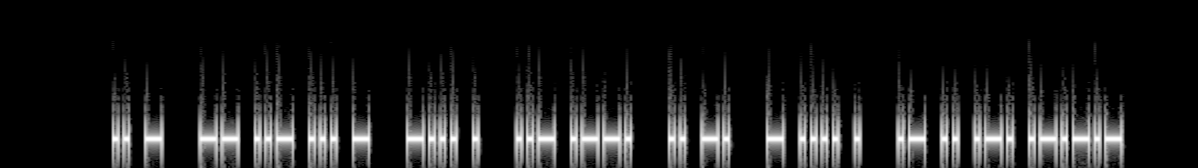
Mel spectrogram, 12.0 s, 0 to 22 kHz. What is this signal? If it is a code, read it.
Morse code, heard as a keyed tone, about 22 wpm, 700 Hz. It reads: IT MUST BE UP IN THE AIR.
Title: Sentences from Top 1000 Words - Review Part 1 - 22wpm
